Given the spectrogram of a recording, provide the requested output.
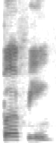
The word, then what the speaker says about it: Buffy: We got my girl, Buffy. I said it right? Yes, it's Buffy.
